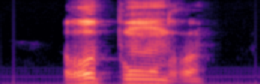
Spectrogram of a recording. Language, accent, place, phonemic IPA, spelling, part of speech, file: French, France, Lyon, /ʁə.pɔ̃dʁ/, repondre, verb, LL-Q150 (fra)-repondre.wav
- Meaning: obsolete spelling of répondre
